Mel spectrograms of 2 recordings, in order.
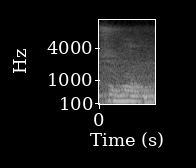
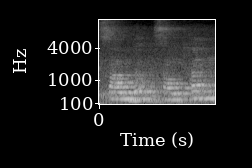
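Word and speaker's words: Southern: सदर्न। क्या नाम देने वाले हैं? सदर्न hemisphere. साउथर्न पढ़ते हैं, ये साउथर्न नहीं होता है बेटा, ये सदर्न होता है।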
